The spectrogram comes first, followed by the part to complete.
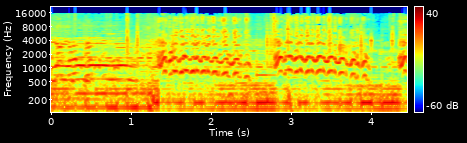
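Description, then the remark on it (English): A contestant at a turkey call competition in France imitates a turkey gobble, producing loud, warbling bursts that rise and fall in pitch, repeated in rapid rolling waves with a brief pause between them. “And here are just a few contestants doing their best to sound like turkeys.”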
